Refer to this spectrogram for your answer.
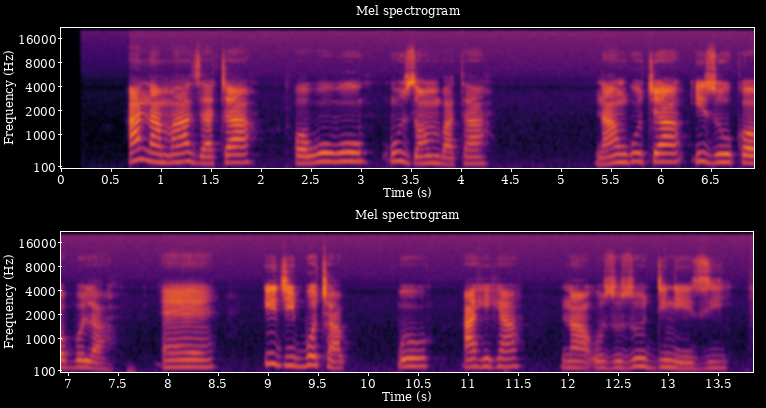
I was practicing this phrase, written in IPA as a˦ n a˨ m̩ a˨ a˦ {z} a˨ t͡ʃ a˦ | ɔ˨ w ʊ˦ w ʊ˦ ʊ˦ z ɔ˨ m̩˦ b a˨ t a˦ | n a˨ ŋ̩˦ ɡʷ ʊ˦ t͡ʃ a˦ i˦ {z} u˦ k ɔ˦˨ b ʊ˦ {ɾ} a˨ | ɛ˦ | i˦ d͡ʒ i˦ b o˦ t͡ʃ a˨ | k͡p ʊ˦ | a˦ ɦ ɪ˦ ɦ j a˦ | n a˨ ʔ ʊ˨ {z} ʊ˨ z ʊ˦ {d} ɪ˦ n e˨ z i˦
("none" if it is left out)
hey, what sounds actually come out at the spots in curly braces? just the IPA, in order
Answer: z, z, l, z, d

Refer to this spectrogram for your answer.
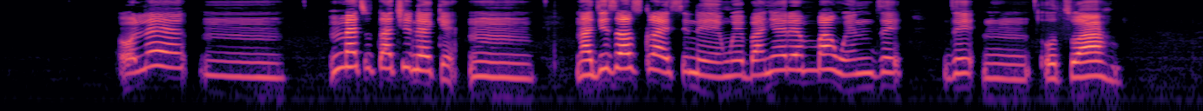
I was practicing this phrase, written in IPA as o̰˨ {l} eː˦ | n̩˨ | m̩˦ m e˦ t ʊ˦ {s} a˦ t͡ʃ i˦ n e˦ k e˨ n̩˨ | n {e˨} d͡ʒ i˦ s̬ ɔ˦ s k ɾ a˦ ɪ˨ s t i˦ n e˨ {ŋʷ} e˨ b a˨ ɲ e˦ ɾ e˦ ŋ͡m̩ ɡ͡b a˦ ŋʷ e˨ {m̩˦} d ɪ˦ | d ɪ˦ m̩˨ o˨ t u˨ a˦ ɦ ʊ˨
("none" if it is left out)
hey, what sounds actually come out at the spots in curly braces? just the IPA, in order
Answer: l, t, a˨, ŋʷ, n̩˦

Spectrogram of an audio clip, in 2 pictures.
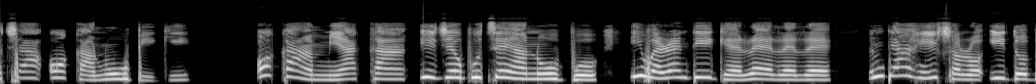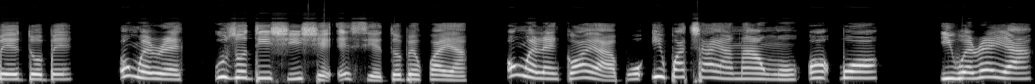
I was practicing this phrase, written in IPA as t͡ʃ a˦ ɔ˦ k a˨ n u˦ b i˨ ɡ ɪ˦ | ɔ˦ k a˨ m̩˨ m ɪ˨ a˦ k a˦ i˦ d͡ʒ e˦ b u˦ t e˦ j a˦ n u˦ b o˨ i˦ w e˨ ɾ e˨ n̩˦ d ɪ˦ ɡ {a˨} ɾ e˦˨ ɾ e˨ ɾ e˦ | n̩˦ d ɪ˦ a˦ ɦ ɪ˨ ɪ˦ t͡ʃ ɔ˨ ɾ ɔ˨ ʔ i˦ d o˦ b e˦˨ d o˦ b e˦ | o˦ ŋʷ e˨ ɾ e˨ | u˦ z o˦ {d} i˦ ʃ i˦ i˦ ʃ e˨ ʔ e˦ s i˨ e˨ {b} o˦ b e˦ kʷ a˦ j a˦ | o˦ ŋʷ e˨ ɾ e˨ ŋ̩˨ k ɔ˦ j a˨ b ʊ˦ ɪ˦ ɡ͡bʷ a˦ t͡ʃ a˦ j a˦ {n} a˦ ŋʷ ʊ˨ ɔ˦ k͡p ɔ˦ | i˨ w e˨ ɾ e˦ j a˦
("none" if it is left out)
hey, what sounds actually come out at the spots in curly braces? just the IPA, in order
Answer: e˨, d, d, n

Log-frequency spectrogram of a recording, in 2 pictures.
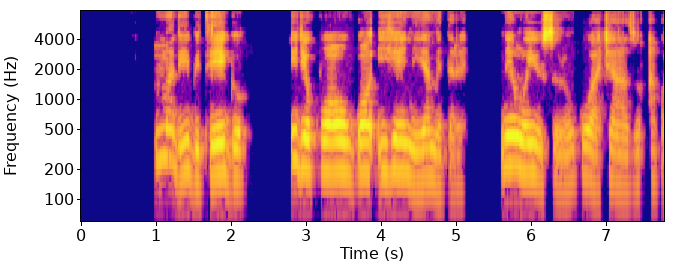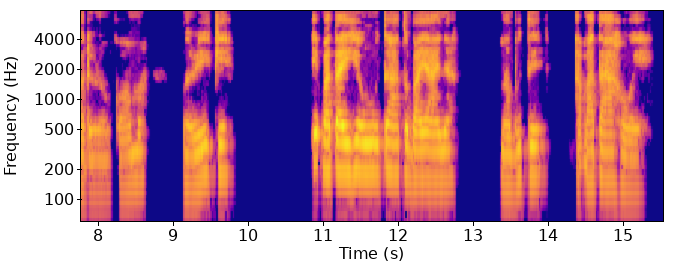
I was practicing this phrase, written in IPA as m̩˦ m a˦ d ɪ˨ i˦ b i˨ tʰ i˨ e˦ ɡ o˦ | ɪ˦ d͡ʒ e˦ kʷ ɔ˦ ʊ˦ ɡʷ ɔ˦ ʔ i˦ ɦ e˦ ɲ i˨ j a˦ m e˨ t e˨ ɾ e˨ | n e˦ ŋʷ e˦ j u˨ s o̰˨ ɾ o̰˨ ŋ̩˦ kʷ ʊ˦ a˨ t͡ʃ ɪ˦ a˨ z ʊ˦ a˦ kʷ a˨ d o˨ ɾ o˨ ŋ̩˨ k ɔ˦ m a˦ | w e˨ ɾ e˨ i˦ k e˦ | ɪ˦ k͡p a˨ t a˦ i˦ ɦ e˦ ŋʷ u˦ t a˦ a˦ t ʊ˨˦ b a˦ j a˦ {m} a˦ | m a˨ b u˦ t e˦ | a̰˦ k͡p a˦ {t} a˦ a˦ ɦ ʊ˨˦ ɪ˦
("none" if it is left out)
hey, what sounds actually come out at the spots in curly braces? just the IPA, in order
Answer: ɲ, t

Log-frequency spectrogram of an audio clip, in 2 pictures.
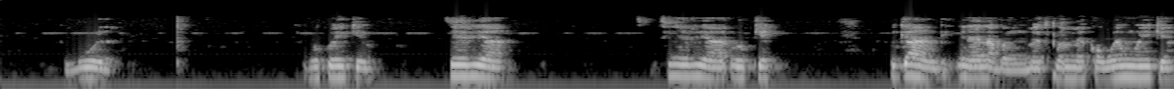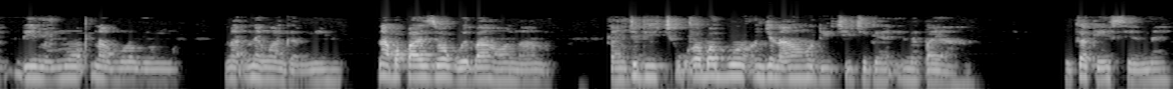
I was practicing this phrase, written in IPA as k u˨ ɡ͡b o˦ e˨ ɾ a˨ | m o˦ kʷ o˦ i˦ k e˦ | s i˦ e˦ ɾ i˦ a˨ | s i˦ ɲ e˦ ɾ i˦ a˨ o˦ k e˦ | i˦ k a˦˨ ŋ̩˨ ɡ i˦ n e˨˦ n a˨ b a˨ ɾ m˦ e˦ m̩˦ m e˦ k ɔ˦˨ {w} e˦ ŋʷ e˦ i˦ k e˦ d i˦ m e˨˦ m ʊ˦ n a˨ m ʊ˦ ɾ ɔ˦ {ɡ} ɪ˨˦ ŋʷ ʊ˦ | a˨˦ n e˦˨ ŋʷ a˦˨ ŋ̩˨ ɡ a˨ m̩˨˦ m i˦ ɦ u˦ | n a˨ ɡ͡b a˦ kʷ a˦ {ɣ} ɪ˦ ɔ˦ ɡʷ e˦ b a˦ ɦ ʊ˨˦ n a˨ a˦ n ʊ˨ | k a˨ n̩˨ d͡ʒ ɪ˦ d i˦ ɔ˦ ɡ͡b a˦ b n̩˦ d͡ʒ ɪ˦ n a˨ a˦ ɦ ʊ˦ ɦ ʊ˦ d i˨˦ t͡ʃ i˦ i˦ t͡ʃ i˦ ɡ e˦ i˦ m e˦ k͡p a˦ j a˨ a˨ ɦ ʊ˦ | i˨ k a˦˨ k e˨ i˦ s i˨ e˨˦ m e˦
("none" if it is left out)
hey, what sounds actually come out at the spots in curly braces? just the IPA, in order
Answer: w, ɡ, z

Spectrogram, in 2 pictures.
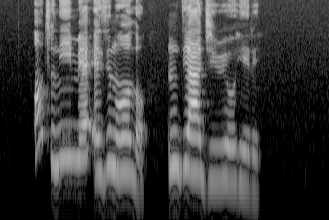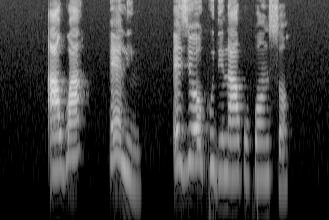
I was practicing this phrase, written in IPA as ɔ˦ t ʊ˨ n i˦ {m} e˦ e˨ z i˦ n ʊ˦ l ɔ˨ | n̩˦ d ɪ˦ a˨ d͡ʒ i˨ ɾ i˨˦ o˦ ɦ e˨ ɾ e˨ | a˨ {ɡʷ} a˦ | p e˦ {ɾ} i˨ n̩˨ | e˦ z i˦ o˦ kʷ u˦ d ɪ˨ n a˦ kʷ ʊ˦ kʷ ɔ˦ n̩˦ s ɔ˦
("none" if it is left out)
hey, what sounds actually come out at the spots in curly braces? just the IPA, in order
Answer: m, ɡʷ, l

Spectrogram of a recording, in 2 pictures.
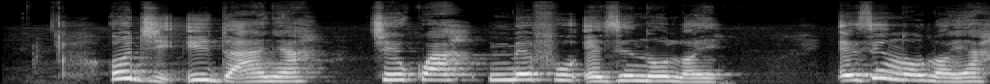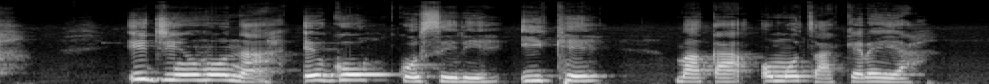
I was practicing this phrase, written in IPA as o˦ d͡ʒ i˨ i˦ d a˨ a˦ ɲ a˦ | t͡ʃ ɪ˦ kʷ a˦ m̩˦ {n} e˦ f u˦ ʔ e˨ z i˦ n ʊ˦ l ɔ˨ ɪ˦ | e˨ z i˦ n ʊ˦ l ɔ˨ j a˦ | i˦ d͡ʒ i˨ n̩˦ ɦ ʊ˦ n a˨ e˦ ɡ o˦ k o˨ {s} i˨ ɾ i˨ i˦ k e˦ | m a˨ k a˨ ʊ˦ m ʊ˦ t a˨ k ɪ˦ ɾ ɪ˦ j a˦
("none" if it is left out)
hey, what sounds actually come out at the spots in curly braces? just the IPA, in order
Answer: m, s

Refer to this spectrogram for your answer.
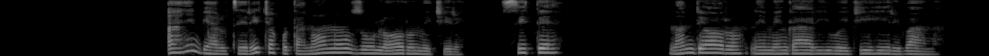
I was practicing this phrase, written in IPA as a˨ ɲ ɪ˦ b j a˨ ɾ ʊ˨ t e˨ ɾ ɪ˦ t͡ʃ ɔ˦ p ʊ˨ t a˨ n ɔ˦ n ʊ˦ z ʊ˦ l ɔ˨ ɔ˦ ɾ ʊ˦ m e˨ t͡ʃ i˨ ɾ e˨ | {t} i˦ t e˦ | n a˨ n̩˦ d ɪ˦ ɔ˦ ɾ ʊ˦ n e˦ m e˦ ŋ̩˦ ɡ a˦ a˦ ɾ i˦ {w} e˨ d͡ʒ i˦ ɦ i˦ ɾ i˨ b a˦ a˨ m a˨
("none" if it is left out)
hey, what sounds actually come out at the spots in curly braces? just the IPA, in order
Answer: s, w

